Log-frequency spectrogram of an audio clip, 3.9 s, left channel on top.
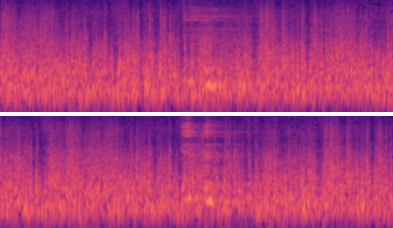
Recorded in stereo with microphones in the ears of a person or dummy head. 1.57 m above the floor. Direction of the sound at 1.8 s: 65° right (ahead or behind).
